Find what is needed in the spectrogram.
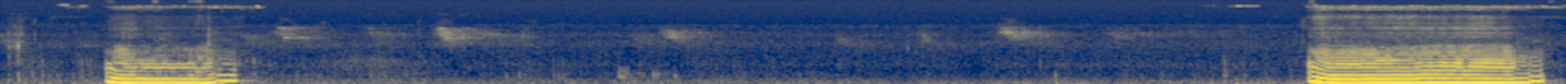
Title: snoring and the tongue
